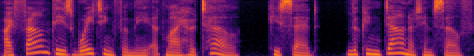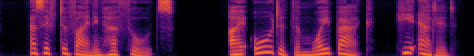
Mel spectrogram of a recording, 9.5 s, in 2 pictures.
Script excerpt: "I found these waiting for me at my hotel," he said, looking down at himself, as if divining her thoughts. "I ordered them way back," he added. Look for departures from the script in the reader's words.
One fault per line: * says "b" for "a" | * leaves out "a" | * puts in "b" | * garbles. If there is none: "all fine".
all fine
